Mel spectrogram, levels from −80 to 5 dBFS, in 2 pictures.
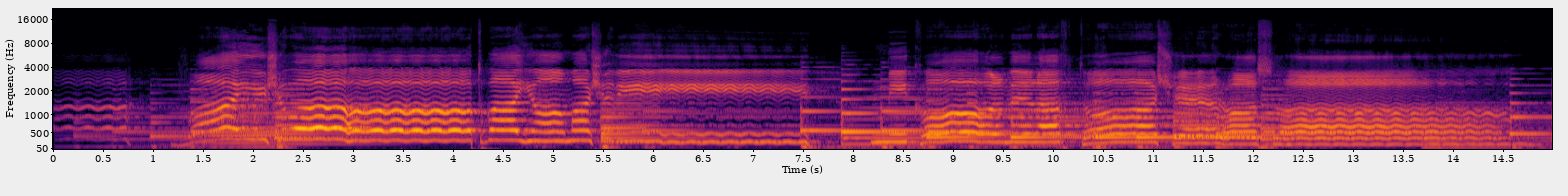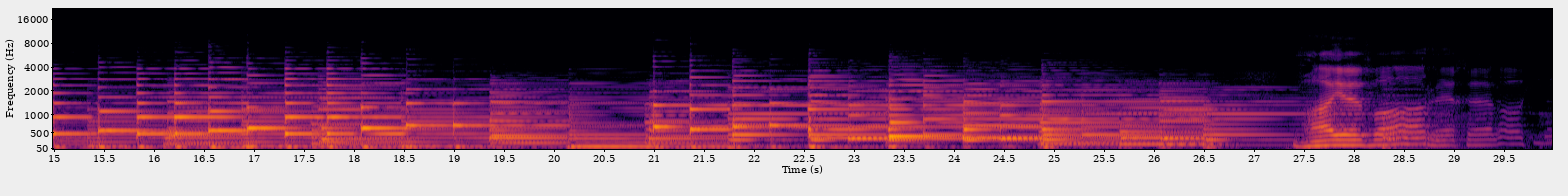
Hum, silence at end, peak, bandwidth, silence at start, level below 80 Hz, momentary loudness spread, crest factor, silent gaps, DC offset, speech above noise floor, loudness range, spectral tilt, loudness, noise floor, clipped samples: none; 0.6 s; -2 dBFS; 14 kHz; 0.05 s; -54 dBFS; 17 LU; 18 dB; none; under 0.1%; 32 dB; 13 LU; -6 dB/octave; -19 LUFS; -49 dBFS; under 0.1%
